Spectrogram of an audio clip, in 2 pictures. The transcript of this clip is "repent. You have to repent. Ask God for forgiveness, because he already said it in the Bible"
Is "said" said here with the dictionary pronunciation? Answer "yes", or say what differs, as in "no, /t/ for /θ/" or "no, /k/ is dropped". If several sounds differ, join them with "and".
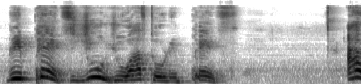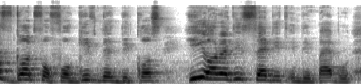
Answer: yes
